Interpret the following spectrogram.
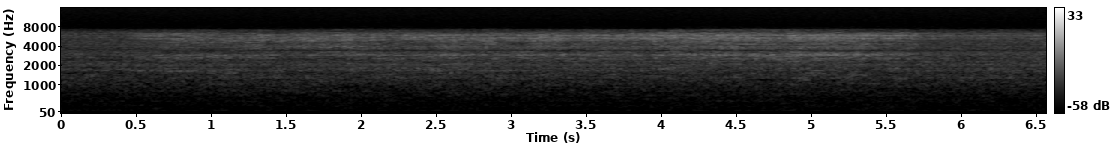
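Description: Faint, steady hiss of a butane torch lighter's jet flame held to the foot of a cigar. It grows louder about half a second in and falls back near the end.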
